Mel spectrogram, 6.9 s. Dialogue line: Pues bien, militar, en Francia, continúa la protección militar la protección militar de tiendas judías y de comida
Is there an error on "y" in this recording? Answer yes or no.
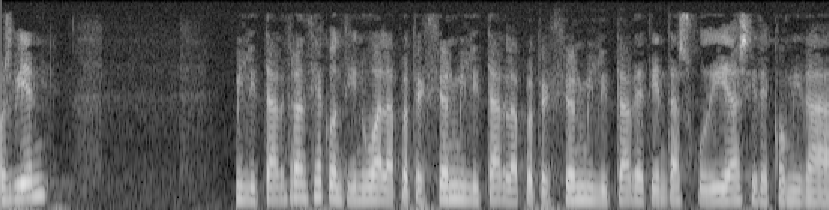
no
